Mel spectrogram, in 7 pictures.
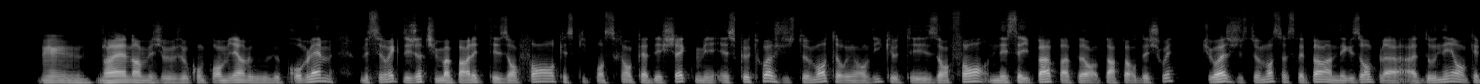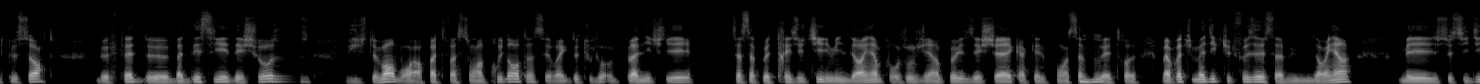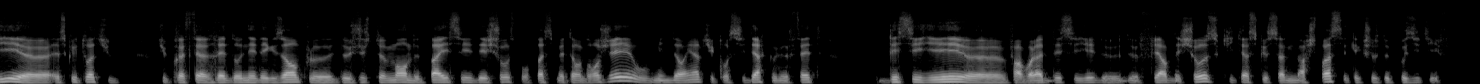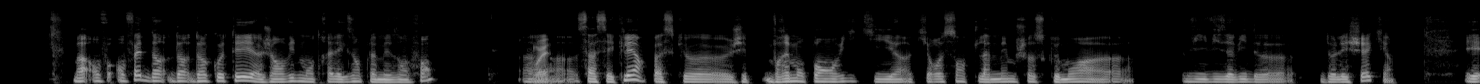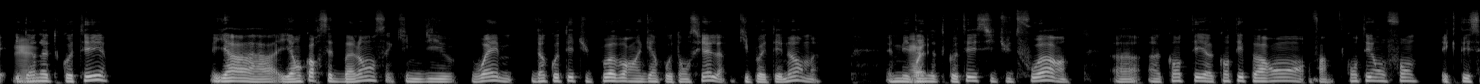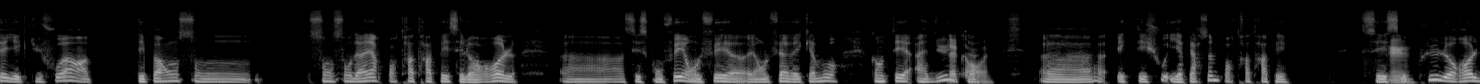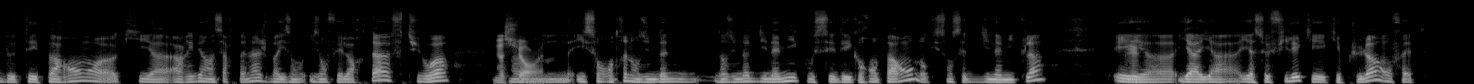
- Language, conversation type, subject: French, advice, Comment puis-je essayer quelque chose malgré la peur d’échouer ?
- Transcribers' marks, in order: tapping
